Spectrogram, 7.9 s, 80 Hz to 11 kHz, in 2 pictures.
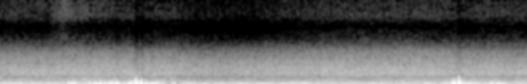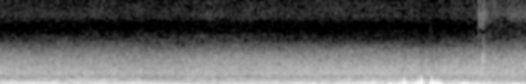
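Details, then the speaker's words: Westinghouse LivelyAire 10LA4 10-inch single-speed oscillating desk fan, circa 1960, plastic blades: steady low motor hum with a whoosh swelling every few seconds as the head makes its rather fast oscillation sweep; oscillator works, running normally. "it has a rather fast oscillation sweep but i don't mind"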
